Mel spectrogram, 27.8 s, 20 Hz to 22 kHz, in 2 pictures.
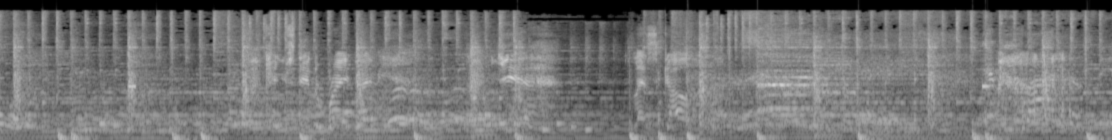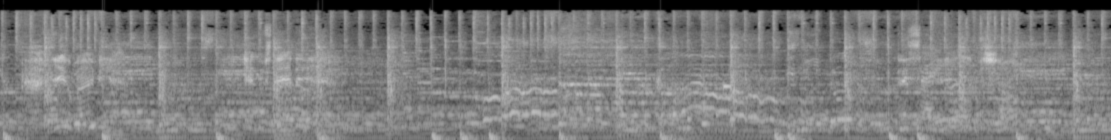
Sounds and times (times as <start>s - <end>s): Music: 0.0s - 27.7s.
